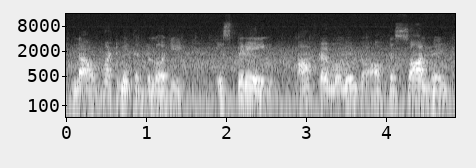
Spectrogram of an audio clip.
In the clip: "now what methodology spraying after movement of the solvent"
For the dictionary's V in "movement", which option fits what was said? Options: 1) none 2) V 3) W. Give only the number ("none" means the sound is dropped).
1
